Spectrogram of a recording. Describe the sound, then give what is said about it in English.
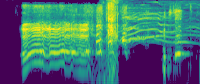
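A person lets out a loud, wavering, strained bleat imitating a screaming goat, holding the cry for about a second before breaking into shorter gasping bursts and a final bleating yelp. “Is that your goat scream?”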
